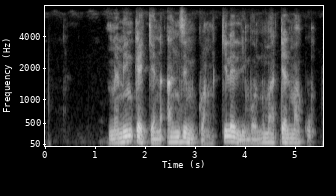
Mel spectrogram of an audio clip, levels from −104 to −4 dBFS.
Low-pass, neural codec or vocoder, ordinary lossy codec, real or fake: 7.2 kHz; none; Opus, 32 kbps; real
